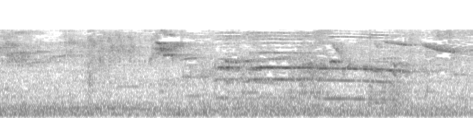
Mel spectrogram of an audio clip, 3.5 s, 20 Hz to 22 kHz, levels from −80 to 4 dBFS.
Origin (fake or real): real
